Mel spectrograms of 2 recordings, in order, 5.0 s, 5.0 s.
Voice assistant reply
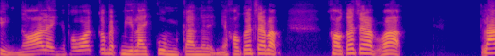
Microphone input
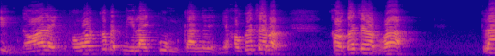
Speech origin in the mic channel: echo only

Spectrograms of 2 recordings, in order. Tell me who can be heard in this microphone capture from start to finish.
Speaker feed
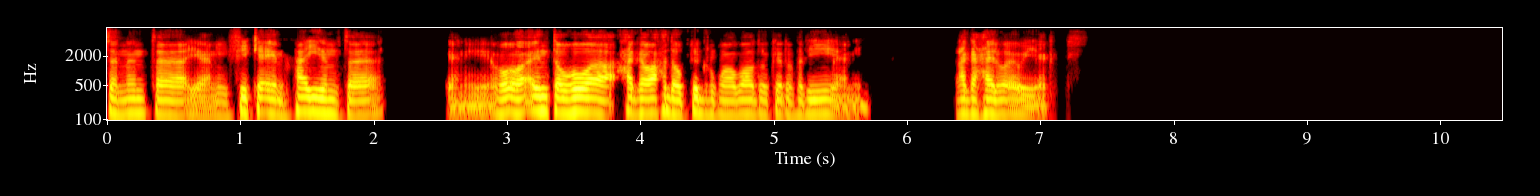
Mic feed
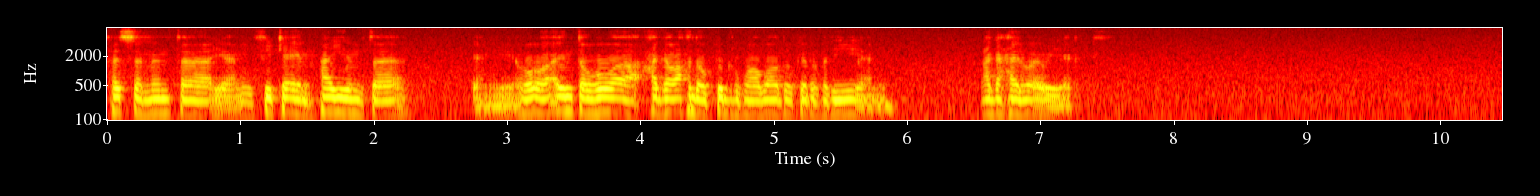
echo only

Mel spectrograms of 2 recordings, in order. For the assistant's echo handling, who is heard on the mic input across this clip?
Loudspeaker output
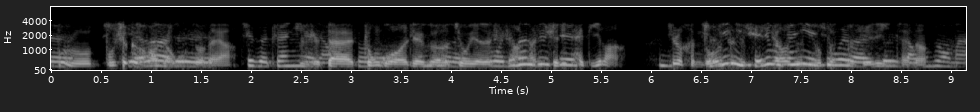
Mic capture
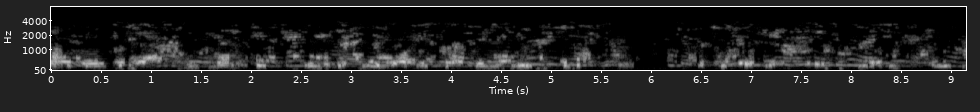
echo only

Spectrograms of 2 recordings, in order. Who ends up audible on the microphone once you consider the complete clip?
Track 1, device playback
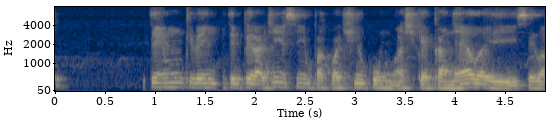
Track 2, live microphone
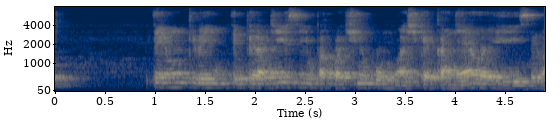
echo only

